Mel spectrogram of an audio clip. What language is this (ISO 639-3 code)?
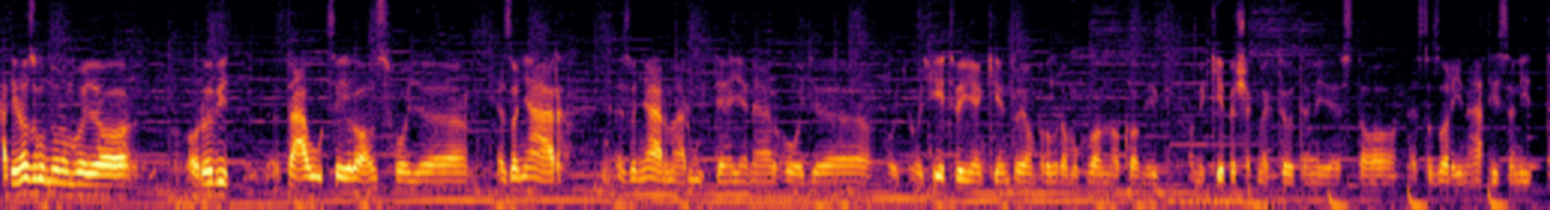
hun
